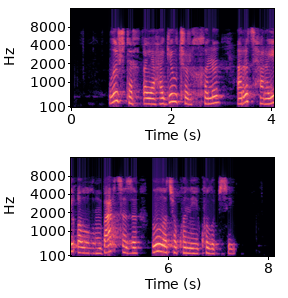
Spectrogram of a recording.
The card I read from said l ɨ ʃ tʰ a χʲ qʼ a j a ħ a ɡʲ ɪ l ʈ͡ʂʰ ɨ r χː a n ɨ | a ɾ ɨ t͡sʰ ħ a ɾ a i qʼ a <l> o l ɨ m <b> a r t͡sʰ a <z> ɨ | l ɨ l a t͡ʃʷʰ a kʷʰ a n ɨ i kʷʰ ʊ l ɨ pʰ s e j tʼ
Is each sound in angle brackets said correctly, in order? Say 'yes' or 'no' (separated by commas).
yes, yes, yes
